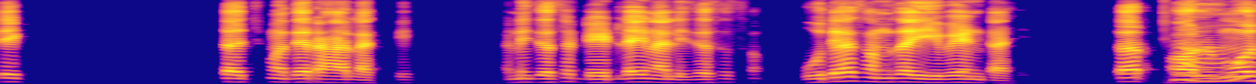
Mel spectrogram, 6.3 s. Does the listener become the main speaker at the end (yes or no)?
no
